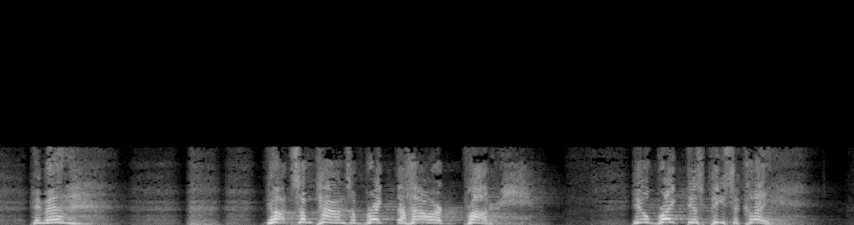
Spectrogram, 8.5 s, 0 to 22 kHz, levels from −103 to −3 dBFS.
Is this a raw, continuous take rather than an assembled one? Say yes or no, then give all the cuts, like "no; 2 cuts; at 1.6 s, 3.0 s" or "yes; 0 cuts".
yes; 0 cuts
